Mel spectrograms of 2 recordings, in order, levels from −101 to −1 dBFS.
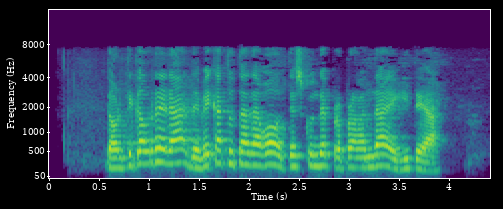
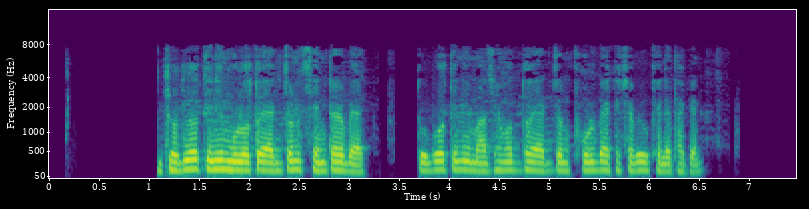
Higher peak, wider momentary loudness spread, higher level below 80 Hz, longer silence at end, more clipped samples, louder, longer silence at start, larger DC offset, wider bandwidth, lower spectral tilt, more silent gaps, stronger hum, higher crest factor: about the same, -4 dBFS vs -2 dBFS; second, 5 LU vs 13 LU; second, -70 dBFS vs -58 dBFS; second, 0.5 s vs 1 s; neither; about the same, -17 LUFS vs -16 LUFS; second, 0.55 s vs 1.05 s; neither; about the same, 8 kHz vs 7.8 kHz; second, -5 dB/octave vs -9 dB/octave; second, none vs 3.30-3.37 s, 3.48-3.67 s; neither; about the same, 14 dB vs 16 dB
